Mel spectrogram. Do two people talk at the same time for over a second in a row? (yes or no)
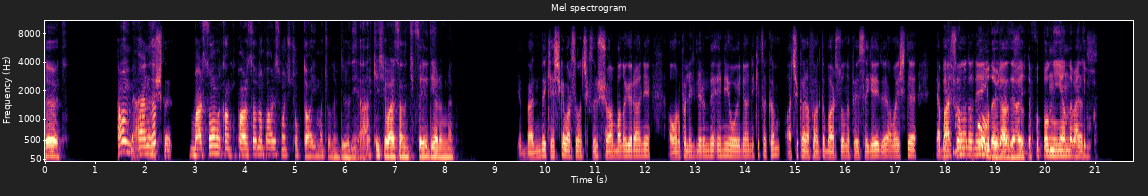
yes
